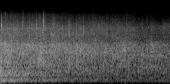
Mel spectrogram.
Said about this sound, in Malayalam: നിങ്ങൾ സ്വയം നിങ്ങൾക്കൊരു കയ്യടി കൊടുക്ക്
